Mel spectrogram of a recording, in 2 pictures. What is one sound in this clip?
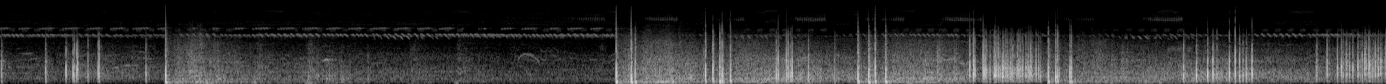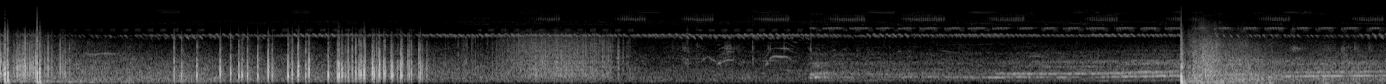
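Fireworks boom and crackle in rapid bursts, echoing far off outdoors.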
